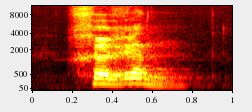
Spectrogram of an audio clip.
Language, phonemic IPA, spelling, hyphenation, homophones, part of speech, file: Dutch, /ˈɣeː.rə(n)/, geren, ge‧ren, Gee / ren, verb / noun, Nl-geren.ogg
- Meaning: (verb) to covet; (noun) plural of geer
